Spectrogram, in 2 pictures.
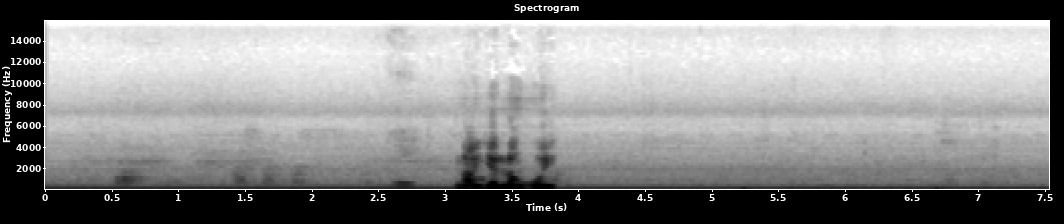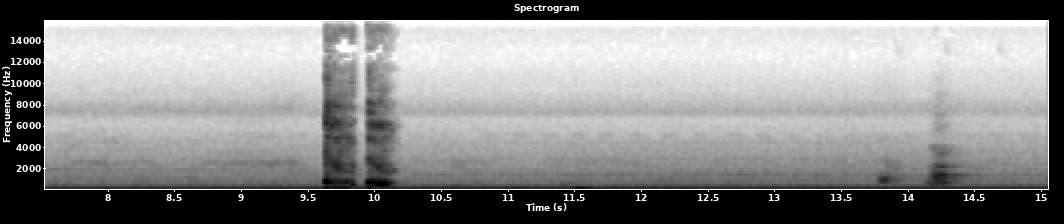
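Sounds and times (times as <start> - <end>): low electrical hum: 0.0 - 15.0
person coughing: 9.6 - 10.2.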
